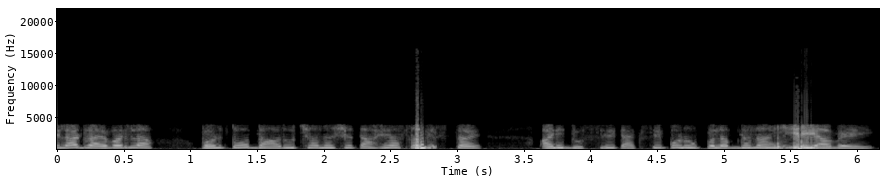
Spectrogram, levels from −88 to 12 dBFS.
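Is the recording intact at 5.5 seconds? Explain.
No. From 5.38 to 5.79 s, just after "दुसरी टॅक्सी पण उपलब्ध", GSM bit errors corrupt the decoder's filter, pitch and gain values, producing squawks, pops and gargling, with sudden level spikes in the waveform and smeared, distorted bands on a spectrogram. The GSM full-rate codec's buzzy, gravelly roughness is plainly audible here too, with a spectrogram showing nothing above 4 kHz.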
